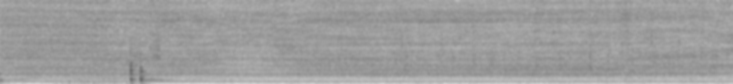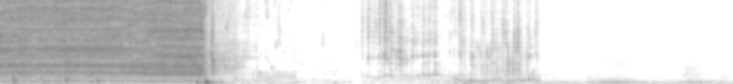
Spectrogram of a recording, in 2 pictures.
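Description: Bathroom-sink faucet running at full flow, a steady hiss of water pouring into the basin and splashing into a small metal cup under the spout, with one sharp knock about two seconds in. The water cuts off abruptly about fourteen seconds in.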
